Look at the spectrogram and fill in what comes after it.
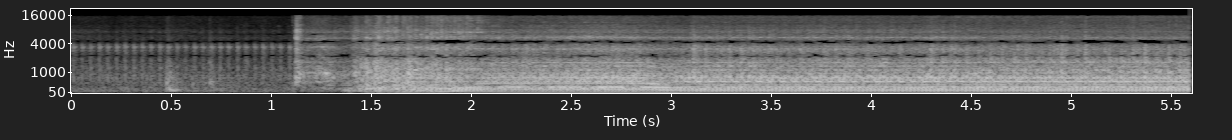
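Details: John Deere 1025R compact tractor diesel after glow plug cycle: brief cranking catches within a second, then smooth even idle with steady low rumble; healthy start.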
